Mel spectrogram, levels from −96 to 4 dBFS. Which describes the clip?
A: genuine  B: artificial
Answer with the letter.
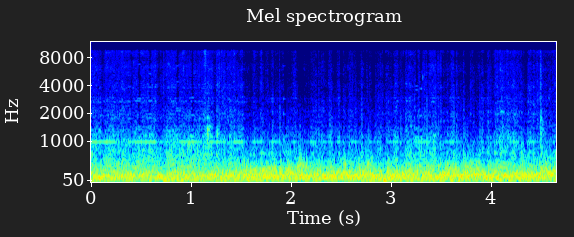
A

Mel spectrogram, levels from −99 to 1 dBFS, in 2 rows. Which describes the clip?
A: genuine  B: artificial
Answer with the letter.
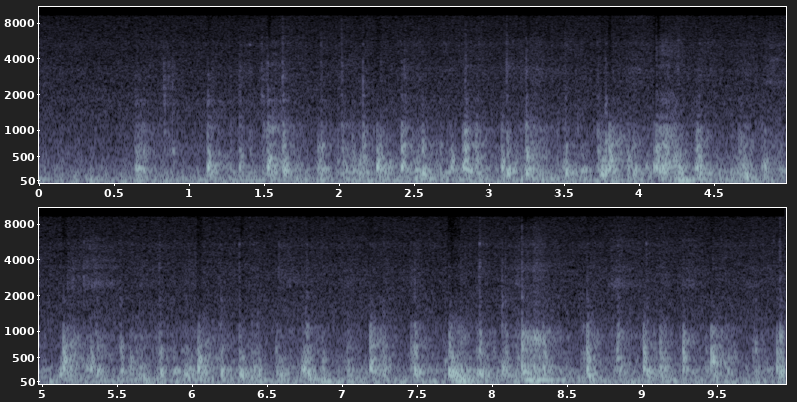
A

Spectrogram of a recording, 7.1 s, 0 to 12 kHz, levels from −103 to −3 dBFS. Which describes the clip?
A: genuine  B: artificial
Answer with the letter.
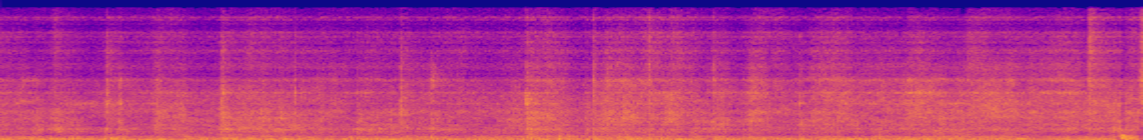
B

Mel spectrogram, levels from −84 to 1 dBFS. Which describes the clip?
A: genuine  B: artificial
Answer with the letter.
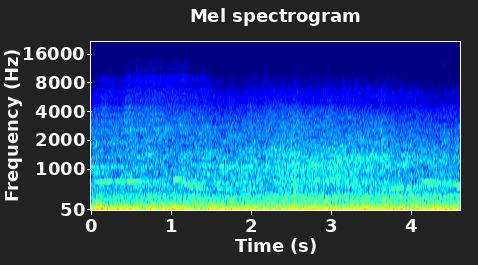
A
